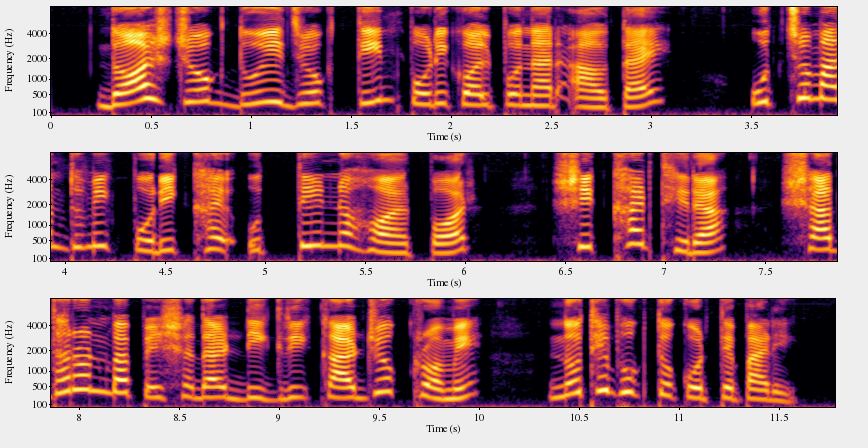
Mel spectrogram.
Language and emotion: Bengali, neutral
